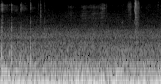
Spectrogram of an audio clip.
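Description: Steady road noise from inside a car being driven, a constant loud low rumble with a hiss above it that holds evenly throughout with no talk.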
